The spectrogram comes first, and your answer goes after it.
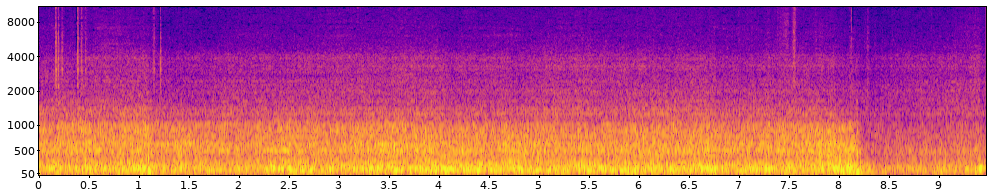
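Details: Heavy, low droning roar fills the van cabin steadily, then drops off sharply near the end; loud interior noise, cause not identified.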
